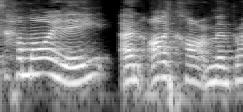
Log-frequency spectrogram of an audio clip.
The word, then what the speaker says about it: Hermione: they were younger and I said the name Hermione wrong for years until the movies came out it is Himani and i can't remember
